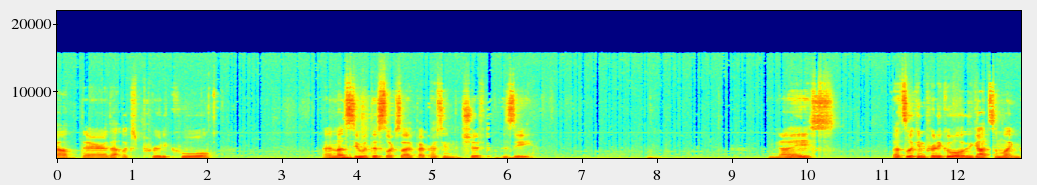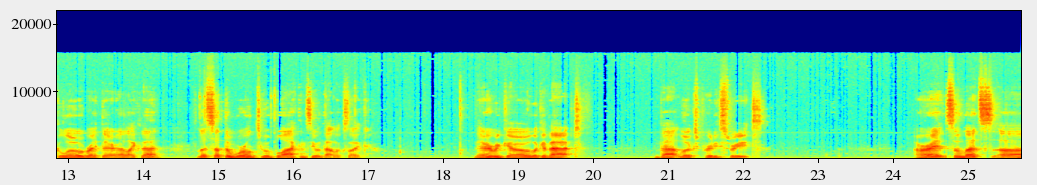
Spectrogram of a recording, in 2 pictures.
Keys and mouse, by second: 0.5 g, 3.6-4.1 drag, 6.0 shift+z, 14.9-17.8 drag.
